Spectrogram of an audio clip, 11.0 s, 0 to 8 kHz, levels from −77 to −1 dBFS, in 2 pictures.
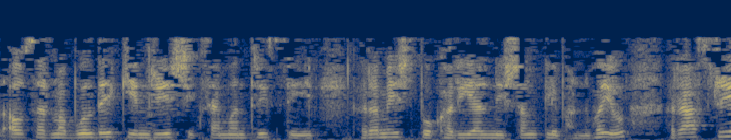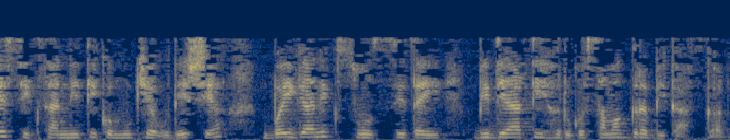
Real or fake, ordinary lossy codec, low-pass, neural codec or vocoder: real; MP3, 24 kbps; 7.2 kHz; none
